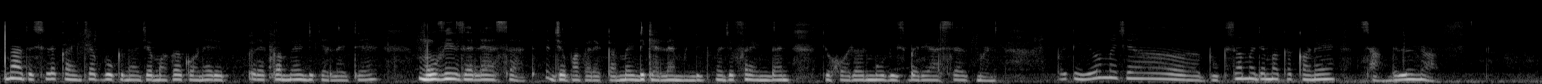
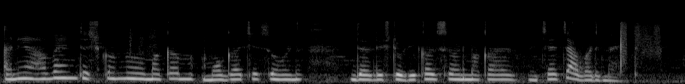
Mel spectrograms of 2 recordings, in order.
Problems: background sounds at intervals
